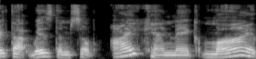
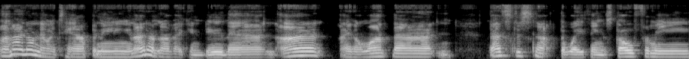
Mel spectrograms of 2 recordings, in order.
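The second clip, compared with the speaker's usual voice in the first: mopey downer voice. Describing the self-doubting inner downer, acting it out: funny Downer voice. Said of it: "I'm making that funny voice".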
